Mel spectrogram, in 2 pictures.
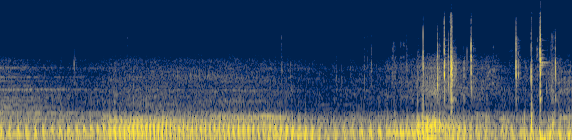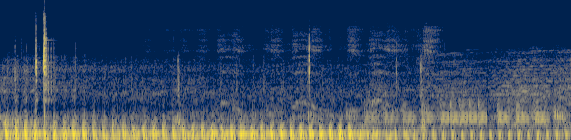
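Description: Yamaha Grizzly ATV's single-cylinder engine running at low revs, rising briefly about a second in. About three to four and a half seconds in come several sharp knocks and clatters as the quad tips over.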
